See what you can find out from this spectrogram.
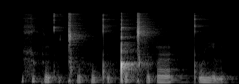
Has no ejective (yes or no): no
